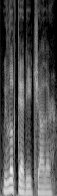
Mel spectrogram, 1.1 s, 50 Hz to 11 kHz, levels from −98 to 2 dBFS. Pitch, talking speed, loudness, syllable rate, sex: 120 Hz, 260 wpm, -18 LUFS, 7.1 syllables/s, male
